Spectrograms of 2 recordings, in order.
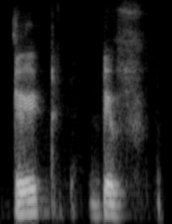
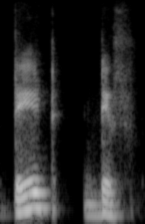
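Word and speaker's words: DATEDIF: formula dated if okay no it's not dated if that is what the wrong pronunciation it is a date related family function so you should read it as date diff date take a pause diff okay date and then diff diff right now the first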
